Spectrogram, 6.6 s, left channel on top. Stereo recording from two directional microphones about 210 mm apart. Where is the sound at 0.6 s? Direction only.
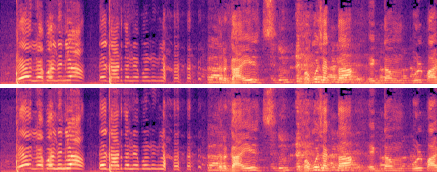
35° right (ahead or behind).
